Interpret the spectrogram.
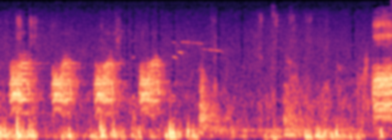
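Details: Crows in a cemetery on a sunny day, massive outcry after two crows fought briefly, others rushing in: a series of harsh caws, about two per second, with low thumping and rustling noise beneath.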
